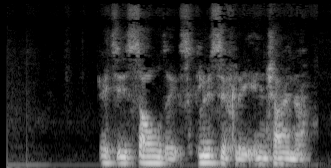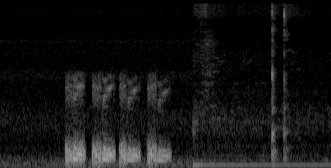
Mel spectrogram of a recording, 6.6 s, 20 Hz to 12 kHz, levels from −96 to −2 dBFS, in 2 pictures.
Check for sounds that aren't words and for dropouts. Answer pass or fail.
fail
